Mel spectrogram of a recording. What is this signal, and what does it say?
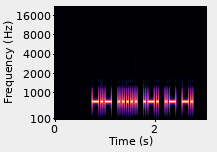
Morse code, heard as a keyed tone, about 28 wpm, 700 Hz. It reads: K5RAN
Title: USA Call Signs - 5 Characters - Repeated 3x - 28wpm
